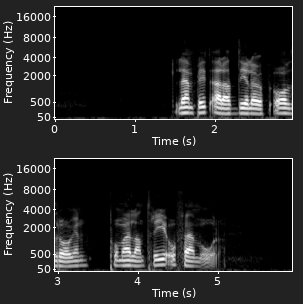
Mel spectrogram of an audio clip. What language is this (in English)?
Swedish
